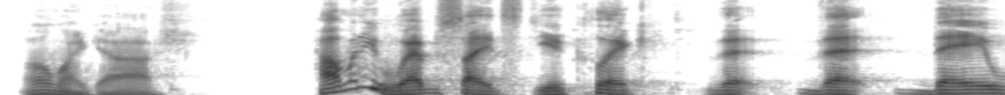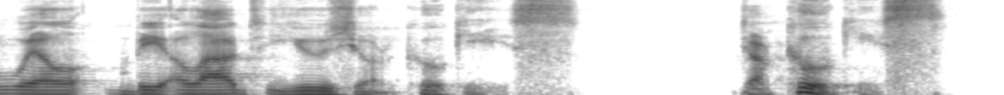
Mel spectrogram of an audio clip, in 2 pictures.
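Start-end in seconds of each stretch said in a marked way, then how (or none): 8.7-9.7 grand, dramatic matador-style proclamation with flourish. Complaining about websites asking to use your cookies: bullfighter-style delivery. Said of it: "I sound like a bullfighter when I say cookies".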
